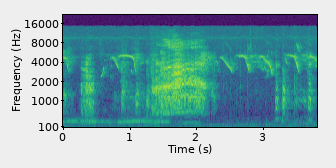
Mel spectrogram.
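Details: Chickens large and small fed after release from the coop one October 2018 morning in Fulbaria, Mymensingh; low clucks and a loud rough squawk, followed by thin high peeps.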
